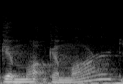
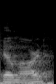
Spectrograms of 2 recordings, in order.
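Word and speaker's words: Gaumard: Now you said Gamard? Yeah, Gamard. Gamard. How do you spell that?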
